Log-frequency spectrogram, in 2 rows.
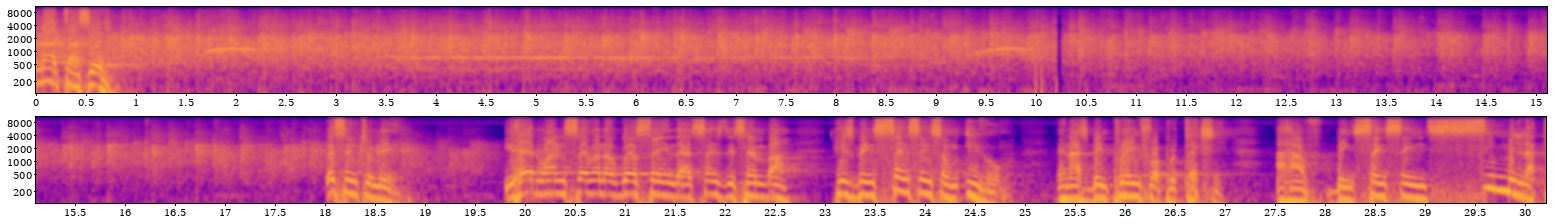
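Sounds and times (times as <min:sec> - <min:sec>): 
speech: 0:00.0 - 0:01.0, 0:18.1 - 0:18.9, 0:19.8 - 0:30.1
audience applauding: 0:00.0 - 0:19.8.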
